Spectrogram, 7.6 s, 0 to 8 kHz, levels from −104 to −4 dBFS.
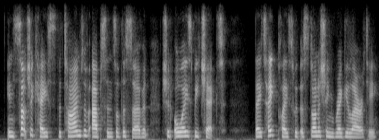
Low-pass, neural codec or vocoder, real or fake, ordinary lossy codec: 7.2 kHz; none; real; Opus, 32 kbps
